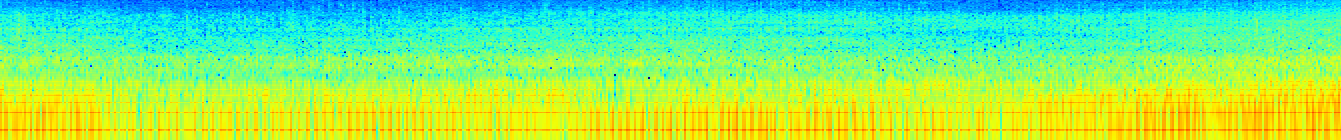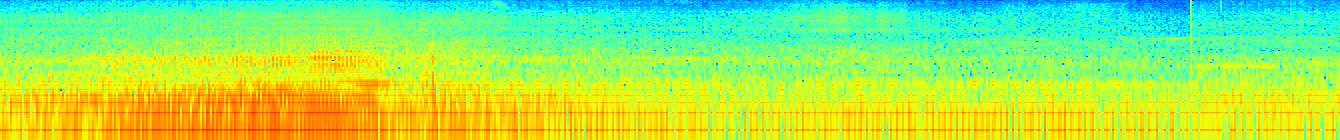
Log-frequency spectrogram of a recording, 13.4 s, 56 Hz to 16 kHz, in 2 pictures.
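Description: Suzuki Gixxer 155's single-cylinder engine running in traffic. About two-thirds of the way through it revs up with rising pitch, loudest around eight seconds in, then drops back suddenly to a steady low drone.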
